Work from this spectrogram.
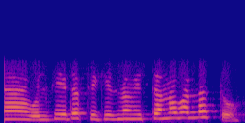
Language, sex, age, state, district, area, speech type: Bengali, female, 60+, West Bengal, Purba Medinipur, rural, conversation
